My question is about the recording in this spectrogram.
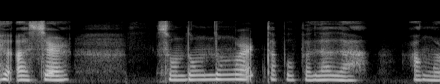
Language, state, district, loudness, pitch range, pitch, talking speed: Ao, Nagaland, Kohima, -20 LUFS, 205-220 Hz, 210 Hz, 80 wpm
